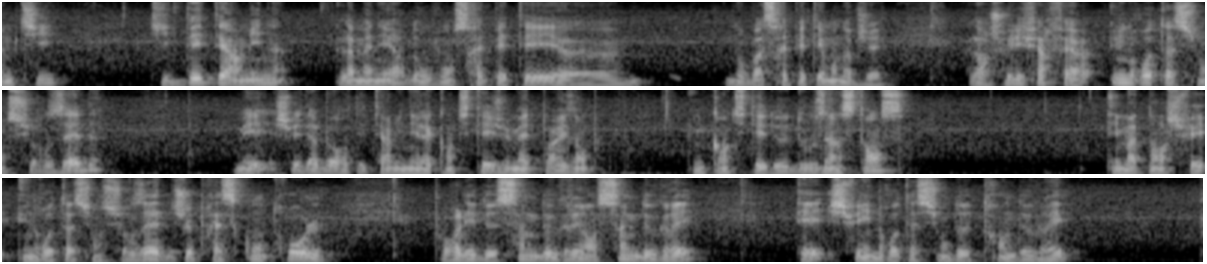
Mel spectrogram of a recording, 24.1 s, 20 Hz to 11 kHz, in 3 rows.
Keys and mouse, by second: 1.2 s, 3.4 ctrl+z, 7.7 r, 8.8 ctrl+z, 9.3 drag, 9.7-15.1 alt+drag, 16.2 r, 22.5-24.0 alt+drag.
